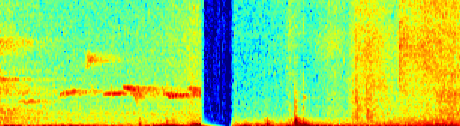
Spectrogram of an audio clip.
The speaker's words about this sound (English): And I'm outside, I forgot to mention that. Can you hear the birds?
